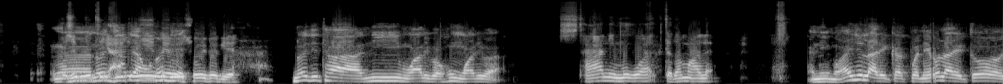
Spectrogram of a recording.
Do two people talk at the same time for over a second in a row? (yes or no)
yes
